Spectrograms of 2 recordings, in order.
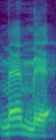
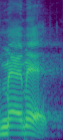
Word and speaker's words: Mamet: let's just be real David Mt I think that's how his name is pronounced is a legendary screenwriter are you trying to convince me that if your last name was mamt and you asked for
